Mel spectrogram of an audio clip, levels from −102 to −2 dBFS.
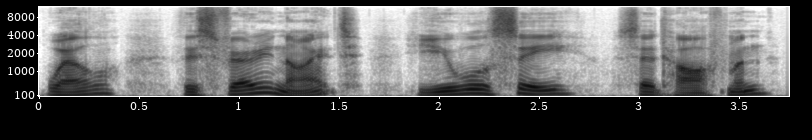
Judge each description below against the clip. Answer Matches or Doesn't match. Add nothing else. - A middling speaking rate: Matches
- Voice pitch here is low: Matches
